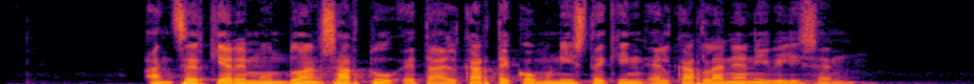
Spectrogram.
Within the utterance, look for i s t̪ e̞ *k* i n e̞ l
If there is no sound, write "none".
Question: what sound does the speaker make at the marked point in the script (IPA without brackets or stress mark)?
k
